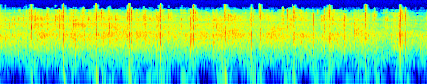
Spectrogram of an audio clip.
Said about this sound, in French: Oui, on peut t'applaudir.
